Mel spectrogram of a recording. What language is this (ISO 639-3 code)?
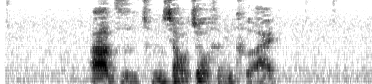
zho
